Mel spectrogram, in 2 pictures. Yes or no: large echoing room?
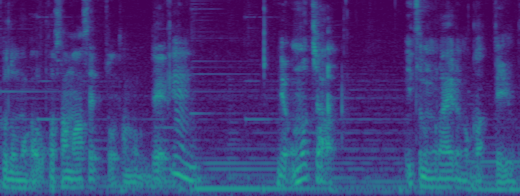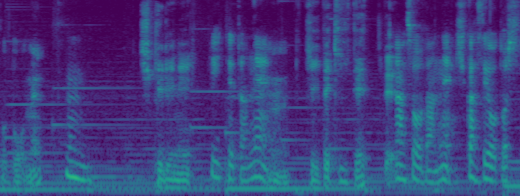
no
